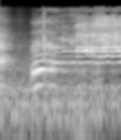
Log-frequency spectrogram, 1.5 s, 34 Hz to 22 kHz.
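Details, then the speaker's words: Infant son, breastfed, not settling for 3–5 days and parents believe he has wind despite burping and remedies; sustained high-pitched wailing cry in a small room, unsettled baby crying. "It's not settling today, man. He hasn't been settling for the last like 3 days, isn't it, Carl? Yeah, more than 3 days, like 4 or 5. Cause he's either got wind."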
